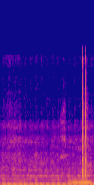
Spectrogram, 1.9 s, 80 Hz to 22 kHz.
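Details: Raider 150 single-cylinder motorcycle after a cylinder head refresh and valve clearance adjustment to cure hard starting: even putter at about ten beats a second, then a clean rise in revs; valves sound right, runs healthy.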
